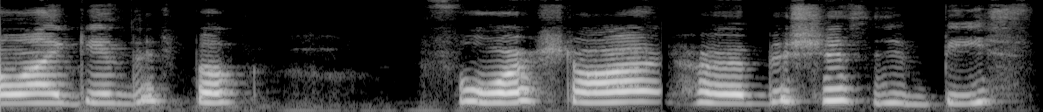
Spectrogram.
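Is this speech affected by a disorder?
Yes: cerebral palsy; uses wheelchair.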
